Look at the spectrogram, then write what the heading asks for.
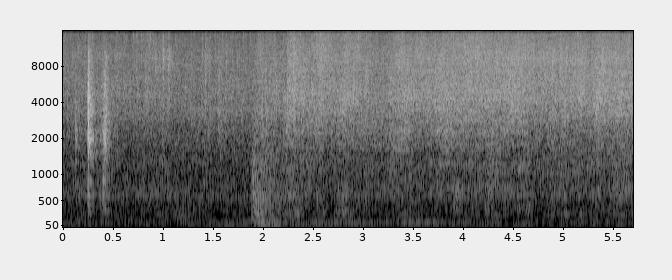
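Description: Onions, ginger-garlic paste and whole spices sizzling in hot oil in a steel kadhai on high heat, stirred with a steel spatula that knocks and scrapes the pan about two seconds in.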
